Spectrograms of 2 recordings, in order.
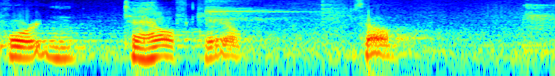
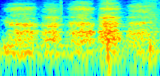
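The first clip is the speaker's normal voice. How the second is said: a sharp breathless intake; gasp; 4 dB quieter than usual. Shown as a demonstration. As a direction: suck in air like a struggling patient. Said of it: "labored breathing".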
